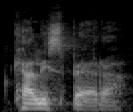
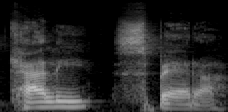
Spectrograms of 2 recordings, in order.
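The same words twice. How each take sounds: First: Said in the usual way. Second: Kalispera said slowly, syllable by syllable; slow teaching pronunciation of kalispera. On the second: Shown as a demonstration. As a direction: model kalispera slowly, ka-li-SPE-ra. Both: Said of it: "then you say kalispera".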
